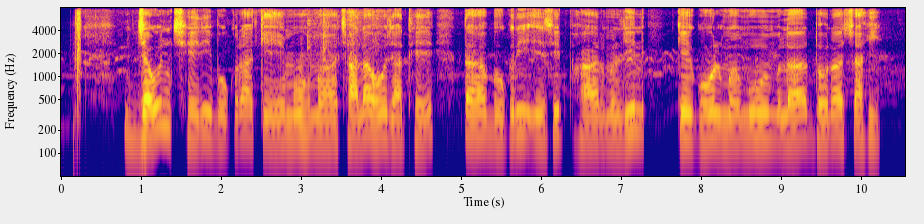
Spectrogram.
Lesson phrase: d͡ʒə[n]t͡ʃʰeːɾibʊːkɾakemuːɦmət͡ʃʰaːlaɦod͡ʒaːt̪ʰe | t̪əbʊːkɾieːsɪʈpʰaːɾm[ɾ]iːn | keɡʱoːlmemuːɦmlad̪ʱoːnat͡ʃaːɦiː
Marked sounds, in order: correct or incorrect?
correct, incorrect: l

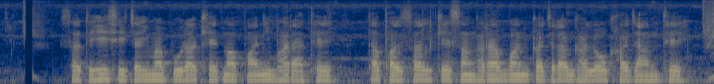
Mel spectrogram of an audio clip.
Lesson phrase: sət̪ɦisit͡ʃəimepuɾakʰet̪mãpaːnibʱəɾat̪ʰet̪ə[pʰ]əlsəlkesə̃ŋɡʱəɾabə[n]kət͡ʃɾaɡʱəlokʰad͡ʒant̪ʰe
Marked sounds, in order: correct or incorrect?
correct, correct

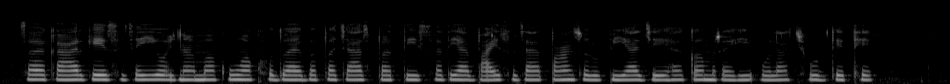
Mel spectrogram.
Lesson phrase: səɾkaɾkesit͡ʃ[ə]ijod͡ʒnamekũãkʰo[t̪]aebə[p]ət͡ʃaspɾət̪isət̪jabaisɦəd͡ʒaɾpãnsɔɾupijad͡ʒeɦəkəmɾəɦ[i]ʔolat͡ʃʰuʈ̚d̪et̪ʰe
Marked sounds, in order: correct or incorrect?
correct, incorrect: d̪, correct, correct

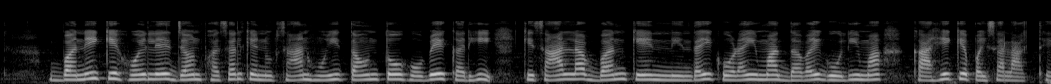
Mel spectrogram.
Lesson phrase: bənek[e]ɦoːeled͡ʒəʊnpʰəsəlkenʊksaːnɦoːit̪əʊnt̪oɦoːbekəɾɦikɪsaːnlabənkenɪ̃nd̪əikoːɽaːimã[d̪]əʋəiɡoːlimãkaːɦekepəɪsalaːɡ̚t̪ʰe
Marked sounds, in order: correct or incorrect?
correct, correct

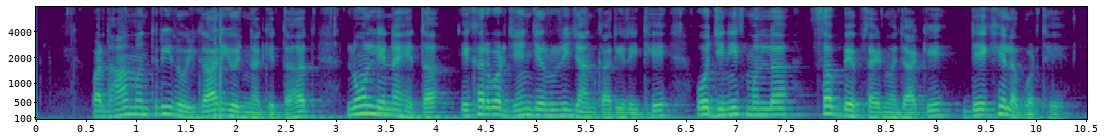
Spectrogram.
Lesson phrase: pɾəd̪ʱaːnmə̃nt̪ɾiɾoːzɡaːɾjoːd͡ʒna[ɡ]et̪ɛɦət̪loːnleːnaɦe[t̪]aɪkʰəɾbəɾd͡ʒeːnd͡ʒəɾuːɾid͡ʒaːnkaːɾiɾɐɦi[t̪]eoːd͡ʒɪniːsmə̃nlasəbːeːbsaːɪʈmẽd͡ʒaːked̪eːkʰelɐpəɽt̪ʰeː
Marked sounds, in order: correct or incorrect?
incorrect: k, correct, incorrect: t̪ʰ

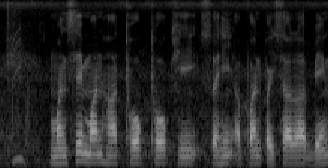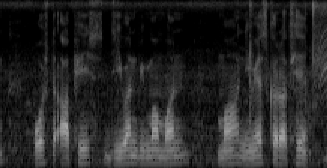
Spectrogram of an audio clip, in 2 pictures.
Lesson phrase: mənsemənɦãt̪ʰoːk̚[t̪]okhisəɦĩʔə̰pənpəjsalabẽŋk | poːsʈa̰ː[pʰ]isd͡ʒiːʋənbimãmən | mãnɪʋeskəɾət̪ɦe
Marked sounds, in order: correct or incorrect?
incorrect: t̪ʰ, correct

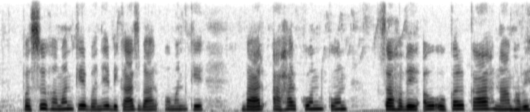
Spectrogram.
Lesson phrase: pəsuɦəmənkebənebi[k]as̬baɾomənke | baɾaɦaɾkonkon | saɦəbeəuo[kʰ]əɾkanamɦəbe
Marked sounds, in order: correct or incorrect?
correct, incorrect: k

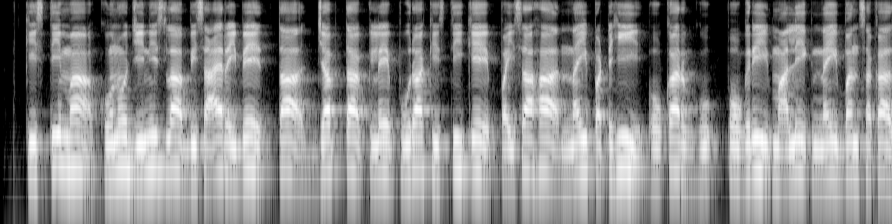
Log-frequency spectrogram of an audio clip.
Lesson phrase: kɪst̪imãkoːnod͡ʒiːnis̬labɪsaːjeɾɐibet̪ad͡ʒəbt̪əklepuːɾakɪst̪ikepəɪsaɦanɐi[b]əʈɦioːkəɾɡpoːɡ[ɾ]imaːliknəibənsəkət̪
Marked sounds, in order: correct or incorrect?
incorrect: p, correct

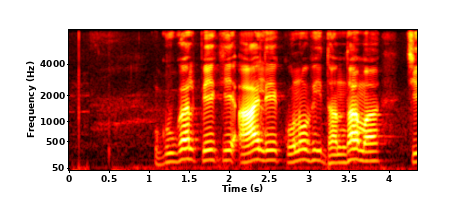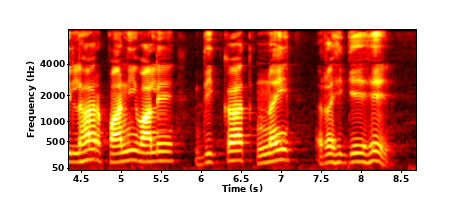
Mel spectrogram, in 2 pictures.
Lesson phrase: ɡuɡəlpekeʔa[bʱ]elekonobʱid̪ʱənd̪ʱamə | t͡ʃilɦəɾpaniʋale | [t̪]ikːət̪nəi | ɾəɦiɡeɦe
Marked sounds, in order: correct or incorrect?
incorrect: none, incorrect: d̪

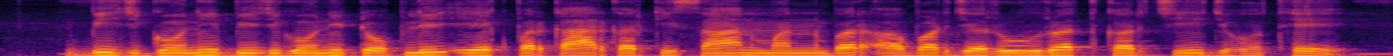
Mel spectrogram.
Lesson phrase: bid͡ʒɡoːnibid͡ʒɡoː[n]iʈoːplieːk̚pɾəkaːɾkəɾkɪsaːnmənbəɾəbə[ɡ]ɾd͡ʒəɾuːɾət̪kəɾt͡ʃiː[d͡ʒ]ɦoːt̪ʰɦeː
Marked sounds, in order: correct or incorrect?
correct, incorrect: none, correct

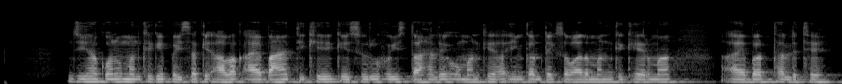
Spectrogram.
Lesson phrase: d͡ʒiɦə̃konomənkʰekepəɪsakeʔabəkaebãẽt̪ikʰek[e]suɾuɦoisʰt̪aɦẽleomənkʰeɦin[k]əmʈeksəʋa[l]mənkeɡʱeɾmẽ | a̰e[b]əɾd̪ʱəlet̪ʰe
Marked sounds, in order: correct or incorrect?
correct, correct, correct, correct

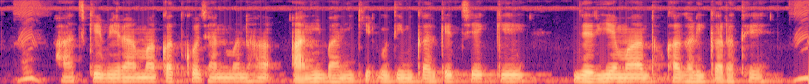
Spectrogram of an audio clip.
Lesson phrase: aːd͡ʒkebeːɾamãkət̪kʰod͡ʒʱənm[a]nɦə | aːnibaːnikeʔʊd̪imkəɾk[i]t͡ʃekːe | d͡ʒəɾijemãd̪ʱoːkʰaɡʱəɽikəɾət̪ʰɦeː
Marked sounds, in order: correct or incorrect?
incorrect: ə, incorrect: e

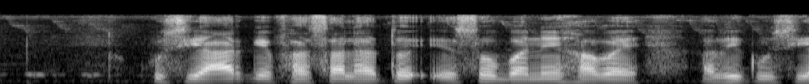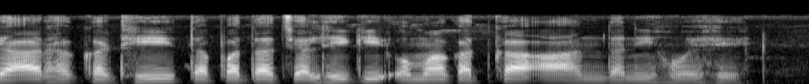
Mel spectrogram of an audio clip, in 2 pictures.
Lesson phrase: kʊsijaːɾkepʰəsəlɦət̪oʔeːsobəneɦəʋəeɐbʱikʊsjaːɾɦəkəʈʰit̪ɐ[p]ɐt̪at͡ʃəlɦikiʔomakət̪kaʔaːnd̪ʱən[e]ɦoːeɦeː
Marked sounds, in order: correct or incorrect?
correct, incorrect: i

